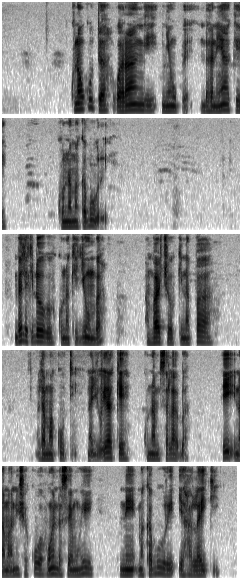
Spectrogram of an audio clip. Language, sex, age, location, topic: Swahili, male, 25-35, Mombasa, government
